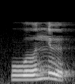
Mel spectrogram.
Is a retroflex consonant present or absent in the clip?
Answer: absent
